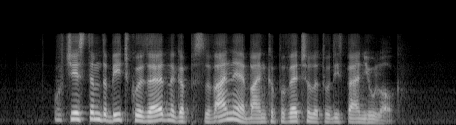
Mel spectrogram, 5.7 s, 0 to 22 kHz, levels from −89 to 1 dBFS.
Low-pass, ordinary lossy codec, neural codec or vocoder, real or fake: 7.2 kHz; MP3, 96 kbps; codec, 16 kHz, 0.2 kbps, FocalCodec; fake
